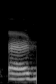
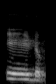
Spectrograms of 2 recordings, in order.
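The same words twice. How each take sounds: First: एड with an open vowel, like "add"; wrong pronunciation. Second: एड with a long "ay", like "aid"; corrected model एड, rhyming with "made"; correct pronunciation. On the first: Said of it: "एड नहीं होगा". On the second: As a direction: say एड as "ayd". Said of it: "इसको एड बोलते हैं". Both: Shown as a demonstration.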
